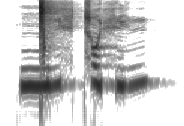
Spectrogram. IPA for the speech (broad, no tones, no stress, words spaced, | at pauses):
ŋ͡ǀiçcɔçji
